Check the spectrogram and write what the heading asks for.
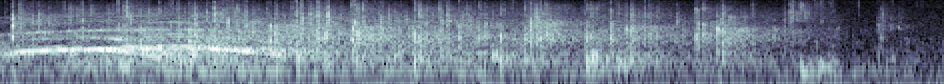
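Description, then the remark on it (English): Audience applause: a dense wash of many hands clapping, with a brief whooping cheer over it at the start, then the clapping gradually thins and fades over a few seconds. “Let's give it up”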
